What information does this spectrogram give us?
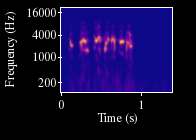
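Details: Mandali-style bulbul song used to tutor young bulbuls: one quick, tumbling phrase of about seven warbled, slurred notes lasting under a second, then silence.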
